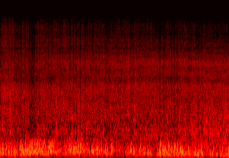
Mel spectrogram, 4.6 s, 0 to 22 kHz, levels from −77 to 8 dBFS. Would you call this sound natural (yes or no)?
no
